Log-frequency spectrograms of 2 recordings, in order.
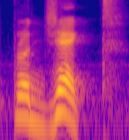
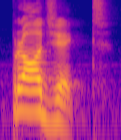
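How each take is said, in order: First: The stress is on the second syllable. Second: The stress is on the first syllable. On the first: It is a verb. "When your stress is on the second syllable, it is a verb" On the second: It is a noun. "When the stress is on the first syllable, it's a noun"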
